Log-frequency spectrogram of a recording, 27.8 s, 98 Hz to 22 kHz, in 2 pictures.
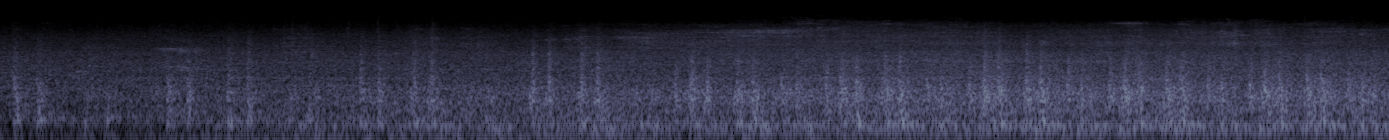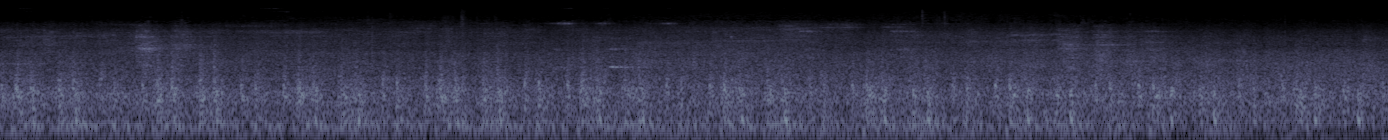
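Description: An N700 series Shinkansen train running past on its viaduct, a continuous rumble of wheels and cars that grows louder over the first several seconds and then holds steady as the long train goes by.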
